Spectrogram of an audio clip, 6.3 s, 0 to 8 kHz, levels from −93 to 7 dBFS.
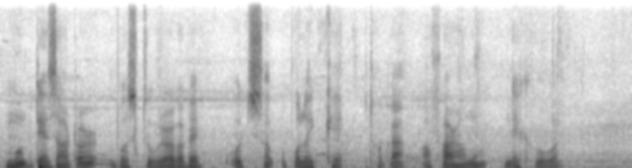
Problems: none marked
